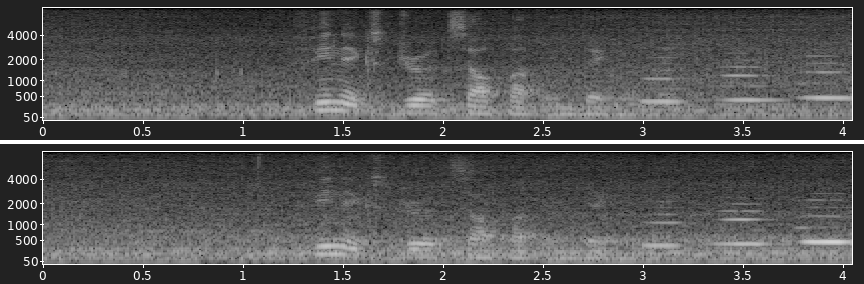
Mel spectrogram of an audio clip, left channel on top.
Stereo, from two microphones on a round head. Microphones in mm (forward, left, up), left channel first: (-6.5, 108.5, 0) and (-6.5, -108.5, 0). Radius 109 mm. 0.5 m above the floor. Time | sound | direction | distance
1.2 | a man speaking | 15° left (ahead or behind) | 0.7 m
3.0 | a flute | 5° left (ahead or behind) | 3 m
